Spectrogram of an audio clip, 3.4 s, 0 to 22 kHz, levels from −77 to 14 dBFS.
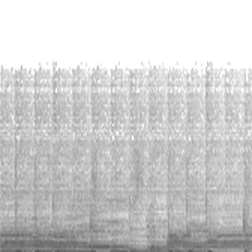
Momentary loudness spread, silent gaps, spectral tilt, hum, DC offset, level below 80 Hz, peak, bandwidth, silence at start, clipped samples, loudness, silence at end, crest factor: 5 LU; none; -4.5 dB/octave; none; under 0.1%; -30 dBFS; -8 dBFS; 17 kHz; 0 s; under 0.1%; -24 LUFS; 0 s; 14 dB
